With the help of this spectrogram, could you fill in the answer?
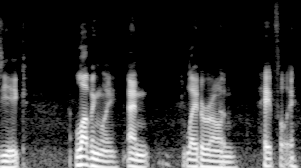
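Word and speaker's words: YIIK: numerals a lot, so it looks like it's spelled ye. Yeah. Um, so fans and haters alike often refer to the game as ye. What a legacy. Yeah. So, we'll be referring to the game as Yeeke lovingly and later on hatefully.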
